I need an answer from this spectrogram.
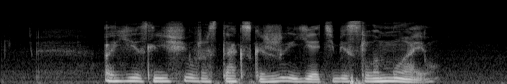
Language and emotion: Russian, angry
